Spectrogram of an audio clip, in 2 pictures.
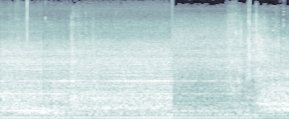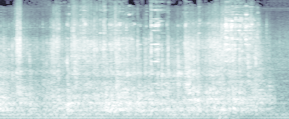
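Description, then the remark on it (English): Metal tow-truck chains rattle and clank continuously during a tow, in a dense, noisy jangle with scattered sharper clinks, steady and fairly loud throughout, with a low mechanical rumble underneath and no voices. “Because I love the sound of chains.”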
